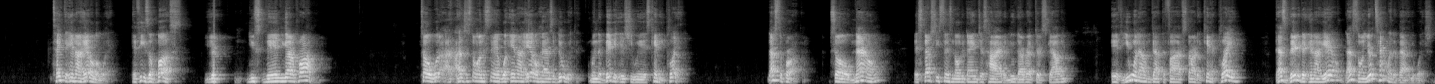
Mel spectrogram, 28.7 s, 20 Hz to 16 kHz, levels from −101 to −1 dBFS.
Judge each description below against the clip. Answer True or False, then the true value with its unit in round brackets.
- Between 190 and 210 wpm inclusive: False (155 wpm)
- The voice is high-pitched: False (140 Hz)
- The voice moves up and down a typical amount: True (3.4 semitones)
